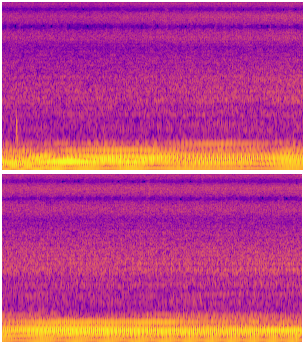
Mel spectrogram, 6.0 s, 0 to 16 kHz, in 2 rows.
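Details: 1988 Honda CRX, mid-engine Acura Integra swap with custom turbo kit, after build: catches and settles into steady even idle with smooth rev blips, no knocks or misses; normal idle and revving.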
